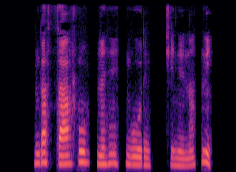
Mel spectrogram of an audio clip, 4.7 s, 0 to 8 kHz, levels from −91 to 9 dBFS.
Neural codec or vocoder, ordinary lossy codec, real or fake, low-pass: none; AAC, 32 kbps; real; 7.2 kHz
